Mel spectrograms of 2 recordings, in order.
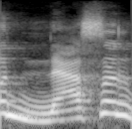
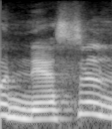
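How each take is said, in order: First: नेसल with silent t, "nessal"; correct pronunciation. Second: नेस्टल with the t sounded; wrong pronunciation. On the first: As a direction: drop the t in नेसल. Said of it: "इसको नेसल बोला जाएगा". (नेसल में "टी" silent) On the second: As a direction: say नेस्टल as "nes-tal". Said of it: "इसको नेस्टल नहीं". (नेस्टल में "ट" बोलकर) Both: Shown as a demonstration.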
